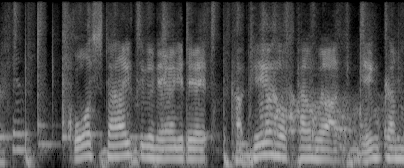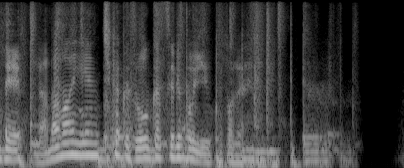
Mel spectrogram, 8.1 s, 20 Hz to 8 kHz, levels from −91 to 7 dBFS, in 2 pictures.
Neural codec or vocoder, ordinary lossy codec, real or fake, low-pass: codec, 16 kHz, 2 kbps, FreqCodec, smaller model; none; fake; none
